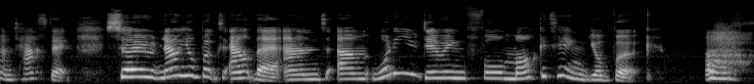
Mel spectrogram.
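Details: Adult woman; normal speech.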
